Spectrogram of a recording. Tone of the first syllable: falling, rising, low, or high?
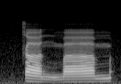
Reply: low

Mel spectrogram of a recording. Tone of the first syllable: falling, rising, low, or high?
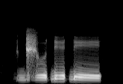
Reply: low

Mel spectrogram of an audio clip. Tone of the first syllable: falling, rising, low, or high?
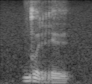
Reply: falling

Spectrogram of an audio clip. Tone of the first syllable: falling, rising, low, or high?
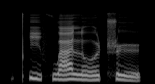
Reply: falling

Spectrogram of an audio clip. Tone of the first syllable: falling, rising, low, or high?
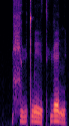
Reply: rising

